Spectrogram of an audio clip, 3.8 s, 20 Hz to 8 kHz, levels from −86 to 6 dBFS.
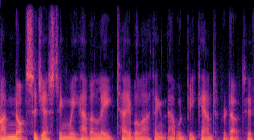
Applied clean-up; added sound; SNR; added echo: none; none; none; none.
